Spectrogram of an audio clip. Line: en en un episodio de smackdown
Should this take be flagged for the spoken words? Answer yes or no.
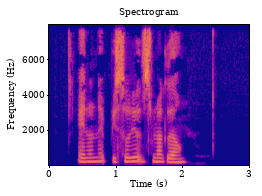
yes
